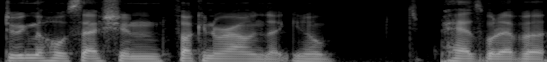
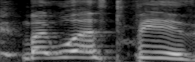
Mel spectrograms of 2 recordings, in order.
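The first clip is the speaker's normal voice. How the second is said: high, loud panicked wail with laughter; hammed-up horror, much higher and louder; mock panic; 13 semitones higher, 6 dB louder, slower than usual. Learner whose worst fears came true, mock-panicked wail. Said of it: "panicking with languages".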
